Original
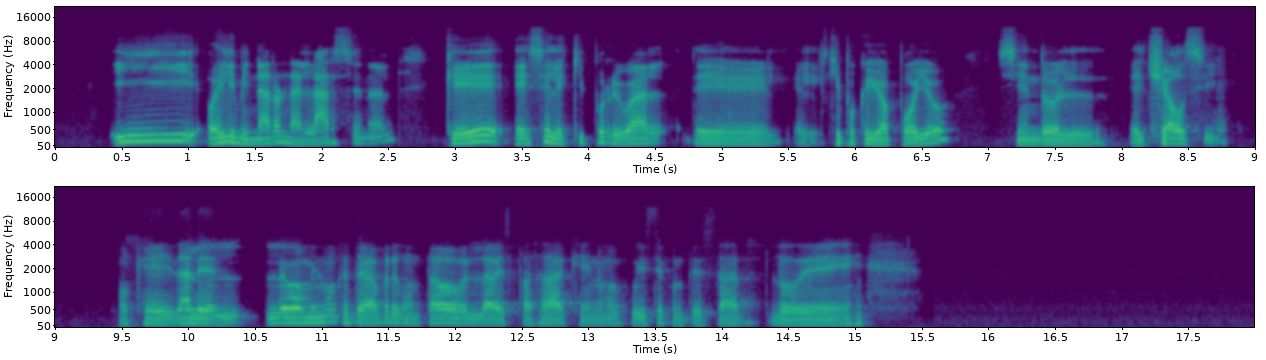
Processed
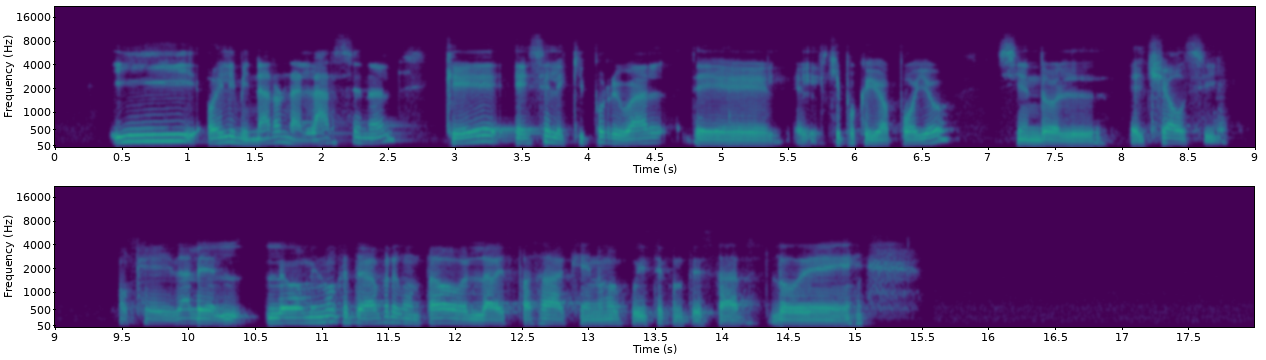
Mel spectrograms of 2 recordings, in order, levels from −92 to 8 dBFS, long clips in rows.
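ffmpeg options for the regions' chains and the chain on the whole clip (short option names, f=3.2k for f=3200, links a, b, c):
-filter_complex "[0:a]asettb=1/sr,asplit=3[a][b][c];[a]atrim=end=1.774[d];[b]atrim=start=1.77:end=3.76,asetpts=PTS-STARTPTS,afade=t=in:d=0.004:c=qsin,afade=t=out:st=1.986:d=0.004:c=qsin,bandreject=f=4.6k:w=27,bandreject=f=102.4:t=h:w=4,bandreject=f=204.8:t=h:w=4,bandreject=f=307.2:t=h:w=4,bandreject=f=409.6:t=h:w=4,bandreject=f=512:t=h:w=4,bandreject=f=614.4:t=h:w=4,bandreject=f=716.8:t=h:w=4,bandreject=f=819.2:t=h:w=4[e];[c]atrim=start=3.756[f];[d][e]acrossfade=d=0.004:c1=hsin:c2=qsin[g];[g][f]acrossfade=d=0.004:c1=qsin:c2=hsin,asettb=1/sr,asplit=3[h][i][j];[h]atrim=end=8.734[k];[i]atrim=start=8.73:end=10.07,asetpts=PTS-STARTPTS,afade=t=in:d=0.004:c=qsin,afade=t=out:st=1.336:d=0.004:c=qsin,acompressor=threshold=-33dB:ratio=10:attack=3.2:release=140:knee=1:detection=peak,highpass=160,equalizer=f=5k:w=4.1:g=-6[l];[j]atrim=start=10.066[m];[k][l]acrossfade=d=0.004:c1=hsin:c2=qsin[n];[n][m]acrossfade=d=0.004:c1=qsin:c2=hsin,acrossover=split=210 5700:gain=0.0891 1 0.0708[o][p][q];[o][p][q]amix=inputs=3:normalize=0,bandreject=f=6.2k:w=13,acompressor=threshold=-30dB:ratio=10,volume=-3.5dB"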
